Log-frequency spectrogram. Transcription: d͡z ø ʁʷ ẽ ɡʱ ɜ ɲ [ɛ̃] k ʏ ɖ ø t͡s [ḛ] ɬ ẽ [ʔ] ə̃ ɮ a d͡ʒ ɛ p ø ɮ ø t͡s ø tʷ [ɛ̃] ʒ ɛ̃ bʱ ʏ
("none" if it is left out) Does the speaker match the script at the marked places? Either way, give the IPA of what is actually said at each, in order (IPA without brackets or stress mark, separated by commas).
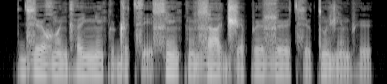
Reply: ɛ̃, ḛ, k, ə̃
